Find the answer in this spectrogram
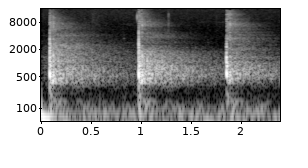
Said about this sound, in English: McCall shot his gun at a nearby tree as a warning.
